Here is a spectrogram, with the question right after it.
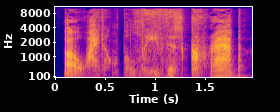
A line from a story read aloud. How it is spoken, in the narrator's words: I muttered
